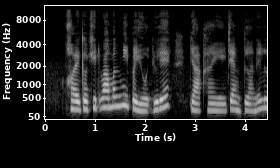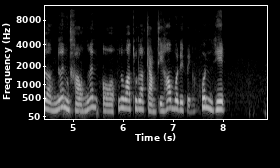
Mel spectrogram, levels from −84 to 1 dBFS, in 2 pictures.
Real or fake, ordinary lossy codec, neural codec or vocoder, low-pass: fake; none; codec, 44.1 kHz, 3.4 kbps, Pupu-Codec; 10.8 kHz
